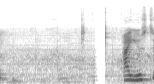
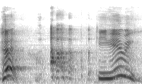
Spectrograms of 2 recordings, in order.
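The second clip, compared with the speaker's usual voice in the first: loud, higher calls, laughing at the end; calling out; 6 semitones higher, 9 dB louder, slower than usual. Retold or imitated. Deaf man loudly hailing a distant person, laughing. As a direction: shout to someone far off. Calling to someone far away.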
